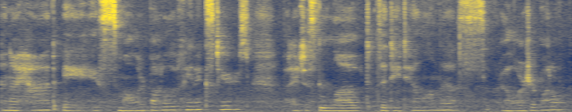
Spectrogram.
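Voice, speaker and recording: Against noticeable background noise, a soft-spoken woman talks at a moderate pace and medium pitch with fairly even intonation. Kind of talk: ASMR haul, casual talk to camera.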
